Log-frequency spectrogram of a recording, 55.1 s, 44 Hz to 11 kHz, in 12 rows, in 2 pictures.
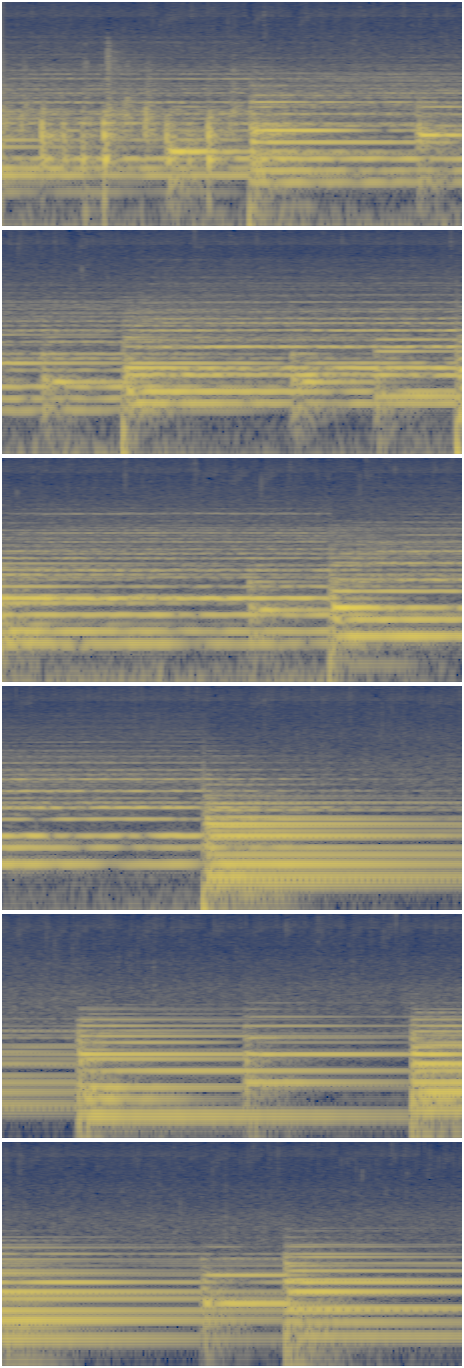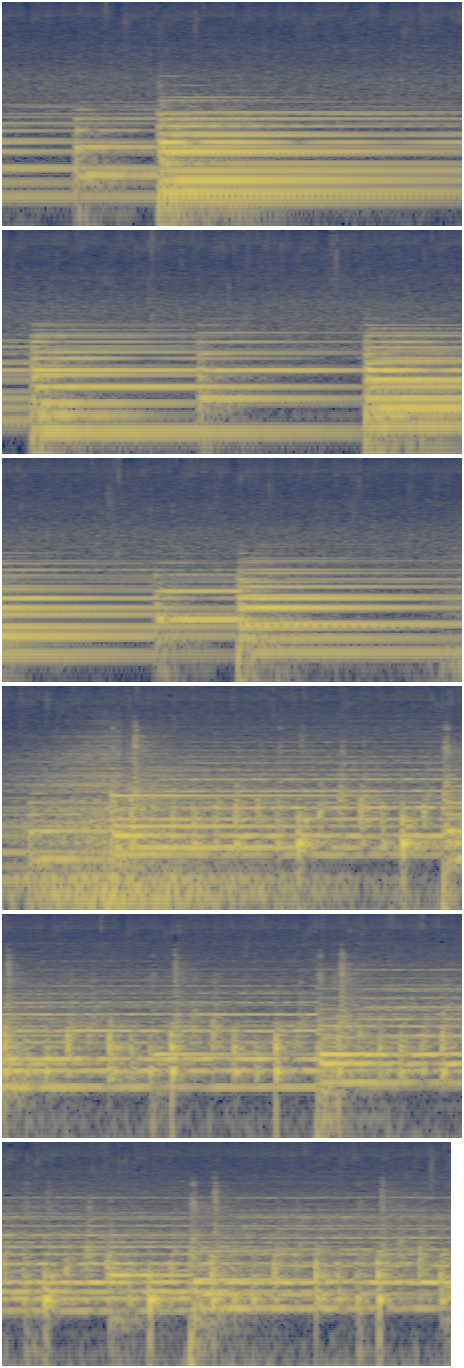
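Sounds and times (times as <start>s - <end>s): falling rain: 0.0s - 55.0s
slow piano chords: 0.0s - 55.0s.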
